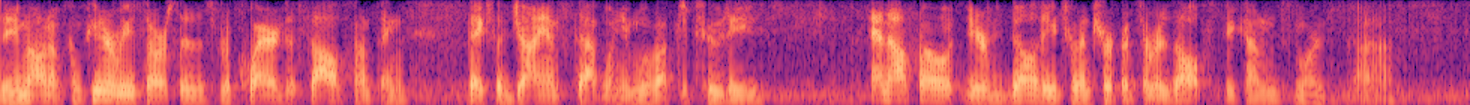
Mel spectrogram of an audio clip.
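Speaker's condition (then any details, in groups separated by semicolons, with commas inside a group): No condition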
